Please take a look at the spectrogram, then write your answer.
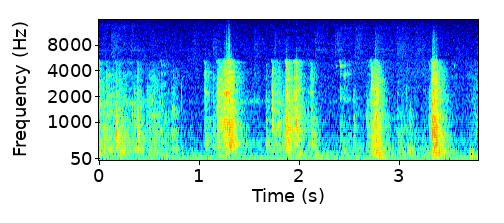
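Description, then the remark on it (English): An apartment door is unlocked and opened: a series of sharp metallic clicks and rattles from a key and latch, arriving in uneven bursts over a quiet background with no voices. “hold the groceries while I open the door.”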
